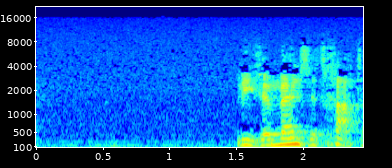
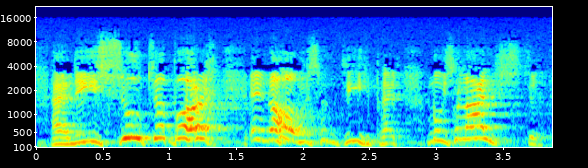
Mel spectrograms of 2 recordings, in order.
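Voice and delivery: loud, high proclamation, gradually coming down; impassioned preaching; 11 semitones higher, 10 dB louder than usual. Real, not acted. Preacher tells congregation of manger and cross, impassioned. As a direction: cry out the gospel, then settle toward solemnity.

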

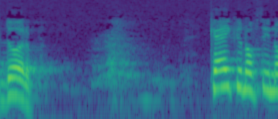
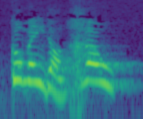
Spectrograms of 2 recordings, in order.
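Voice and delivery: high, loud hurry-up call; urgent call; 7 semitones higher, 7 dB louder, slower than usual. Acted. Piet urging Johan to come along quickly, high urgency. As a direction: get them moving now. Hurried flight decision.

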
